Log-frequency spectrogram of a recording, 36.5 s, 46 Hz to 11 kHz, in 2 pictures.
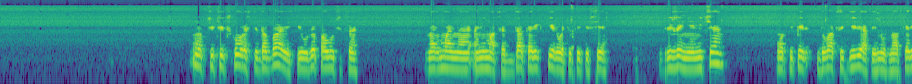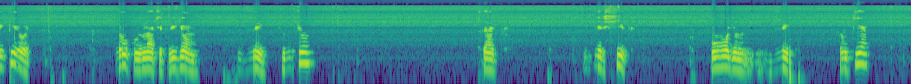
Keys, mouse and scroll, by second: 12.0-12.5 middle drag, 14.4-16.6 drag, 16.9-17.6 middle drag, 18.4-18.9 shift+middle drag, 19.5-20.0 middle drag, 21.7-22.4 drag, 24.9 click, 25.3-27.7 middle drag, 27.7 scroll down 1, 29.3 middle click, 31.2 middle click, 35.8 click, 36.3-36.4 middle drag.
